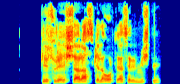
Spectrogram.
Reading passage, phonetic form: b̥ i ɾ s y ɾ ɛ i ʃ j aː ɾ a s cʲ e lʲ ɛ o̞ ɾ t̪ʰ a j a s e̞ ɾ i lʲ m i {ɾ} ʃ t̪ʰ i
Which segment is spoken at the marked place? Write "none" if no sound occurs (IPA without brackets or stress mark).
none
